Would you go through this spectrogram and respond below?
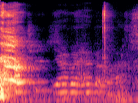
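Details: A single sharp cough from a child staying home from school sick, followed by a faint voiced sound and quiet room noise.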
